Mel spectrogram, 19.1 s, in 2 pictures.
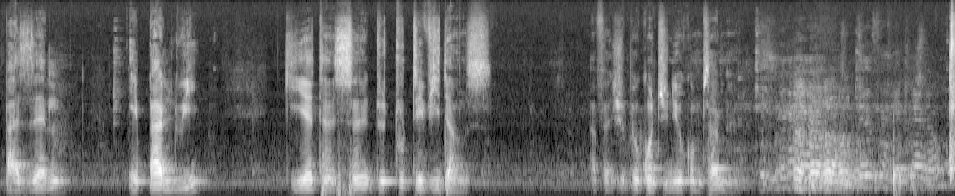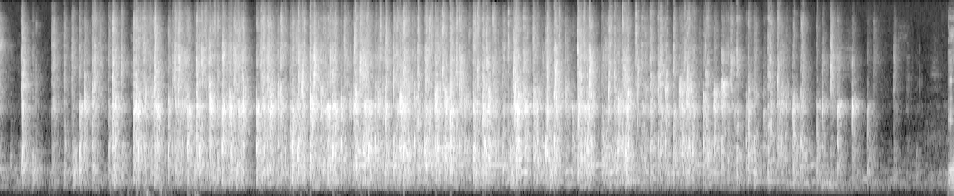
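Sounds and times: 
speech: 0:00.0 - 0:02.2, 0:02.8 - 0:05.0, 0:05.9 - 0:10.1
laughter: 0:07.6 - 0:08.9
crowd applause: 0:09.5 - 0:18.7.

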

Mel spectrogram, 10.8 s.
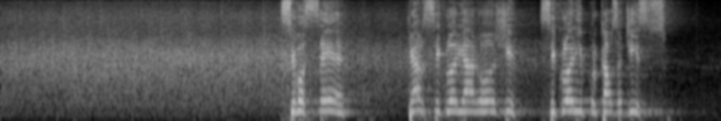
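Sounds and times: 
audience applause: 0:00.0 - 0:07.5
speech: 0:04.2 - 0:05.3, 0:06.1 - 0:10.0.

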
